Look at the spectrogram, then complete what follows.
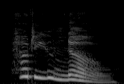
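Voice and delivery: high, loud, drawn-out astonishment; amazed gasp. A narrator's reading. Jane caught out by her friend's guess, amazed. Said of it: "gasped Jane, amazed".

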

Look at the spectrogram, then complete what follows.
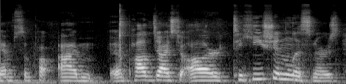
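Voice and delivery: ordinary talk

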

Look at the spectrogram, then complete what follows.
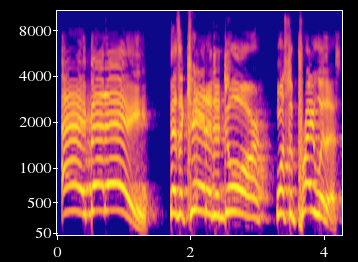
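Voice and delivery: high, slow call back into the house; a man hollering for his wife, amazed. Retold or imitated. Man calls to wife indoors.

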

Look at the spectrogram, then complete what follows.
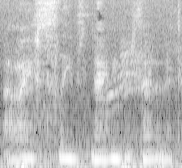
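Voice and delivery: hushed confiding whisper. Real, not acted. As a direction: whisper it like a secret. Embarrassed confession on the show.

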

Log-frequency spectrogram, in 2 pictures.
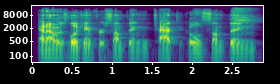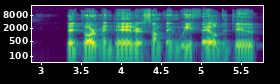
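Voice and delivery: ordinary talk

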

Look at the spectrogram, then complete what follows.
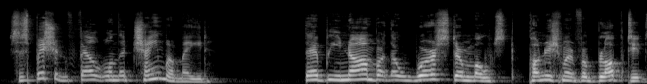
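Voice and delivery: mild mournful lilt in a high rustic maid's voice; the wench grieving the innocent chambermaid; a touch of sorrow, high and rustic. A narrator's reading. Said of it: "before continuing mournfully".

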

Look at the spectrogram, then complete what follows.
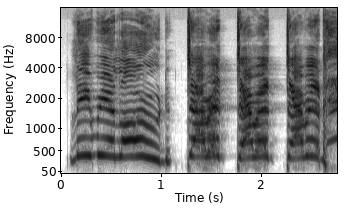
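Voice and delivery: high mock yell, hammed-up; mock Sid shout. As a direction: yell it like a hurt wrestler overselling. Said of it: "As he's selling".

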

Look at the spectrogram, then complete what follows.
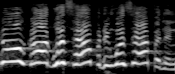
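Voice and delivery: high, loud panicked plea; panicked cry. Pretend. Believers cry out to God as things fall apart, panicked. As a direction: sound like everything is collapsing. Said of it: "we're like".

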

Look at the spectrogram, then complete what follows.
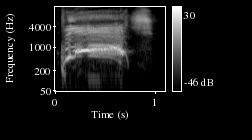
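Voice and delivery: sudden high, loud yelled "Bitch!"; screamed insult. Retold or imitated. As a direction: blurt it as loud as you can. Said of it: "he just screams".

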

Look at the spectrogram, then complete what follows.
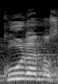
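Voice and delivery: cúranos lifted high and loud; cúranos called out high as a plea. Shown as a demonstration. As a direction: lift cúranos up like a prayer. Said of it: "Si yo digo".

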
